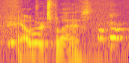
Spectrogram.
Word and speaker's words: eldritch: pronounce that how would you say those words eldritch blast blast no well hell i missed the old way you said it oh no eldritch blast yes that's better you just sort of you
